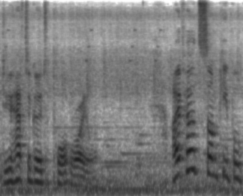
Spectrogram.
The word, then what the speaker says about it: Port Royal: We do have to go to Port Royal. I've heard some people call it Port Royale.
